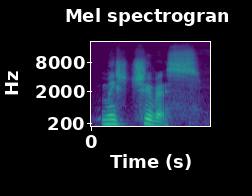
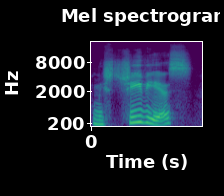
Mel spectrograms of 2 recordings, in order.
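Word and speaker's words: mischievous: The next word is mis-chi-vas. It is not mis-chii-vious, mis-chi-vas.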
